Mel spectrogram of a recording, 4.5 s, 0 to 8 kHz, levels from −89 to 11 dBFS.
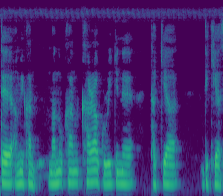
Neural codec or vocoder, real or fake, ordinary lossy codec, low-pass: none; real; none; 7.2 kHz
